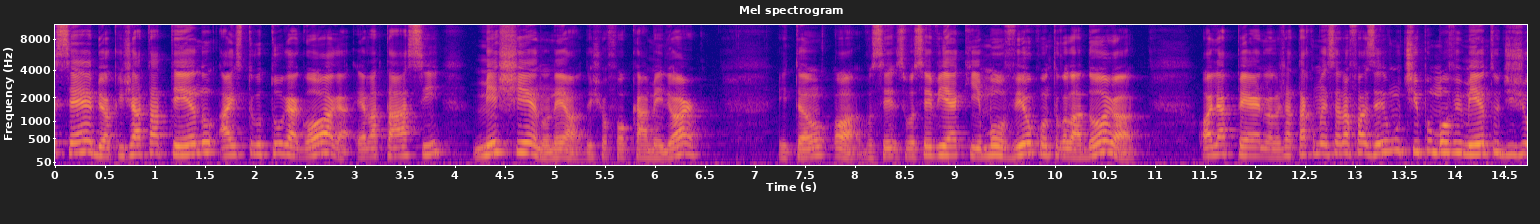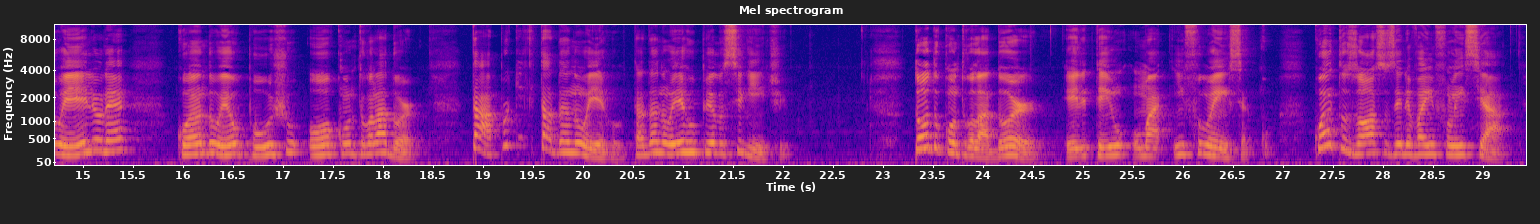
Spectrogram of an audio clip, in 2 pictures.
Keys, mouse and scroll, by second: 5.8-6.4 scroll down 1, 6.4 middle click, 6.4-7.0 scroll down 2, 7.0-7.3 shift+scroll up 1, 7.7 shift+scroll up 4, 7.8 middle click, 8.8 g, 22.3-23.7 scroll up 1, 23.9-24.3 shift+scroll down 1, 25.1 middle click, 25.1-25.5 shift+scroll down 5, 29.3 right click.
